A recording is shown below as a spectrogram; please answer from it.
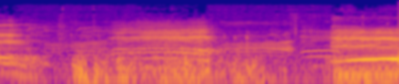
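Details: Domestic cattle lowing inside a barn as part of the daily farm routine: overlapping, strained, harmonic moos with rising and falling pitch, fairly continuous over four seconds, growing louder toward the end.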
